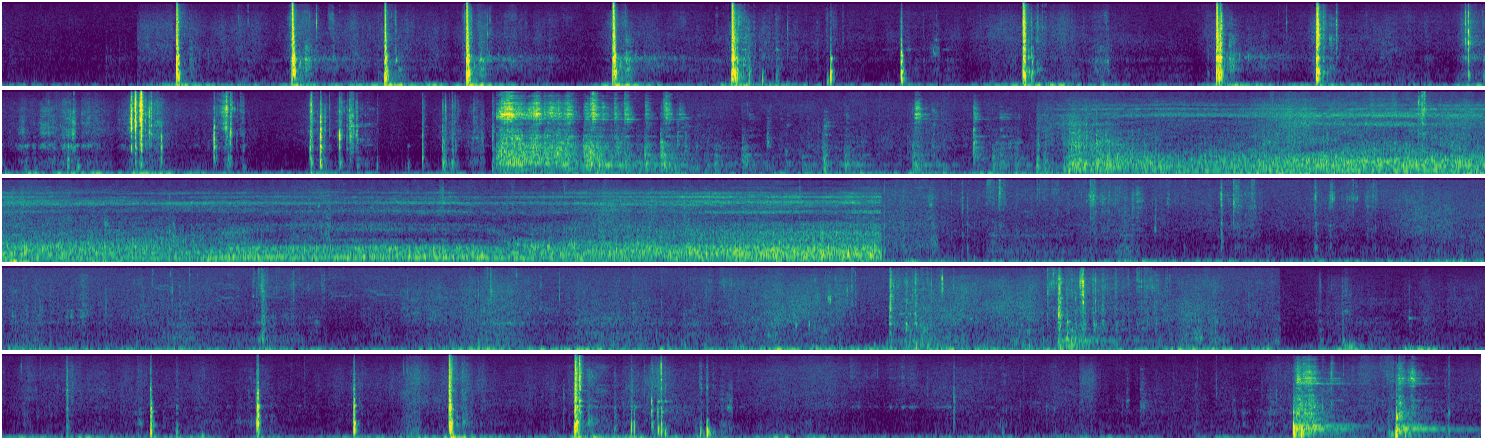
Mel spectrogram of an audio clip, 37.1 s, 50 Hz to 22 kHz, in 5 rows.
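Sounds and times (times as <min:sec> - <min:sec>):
steady rushing noise: 0:12.0 - 0:19.3.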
